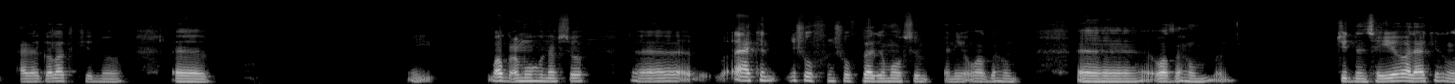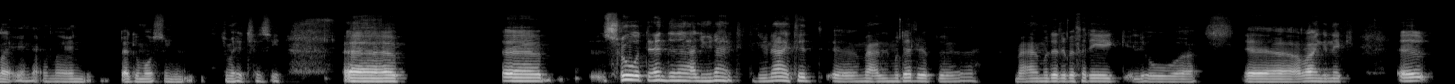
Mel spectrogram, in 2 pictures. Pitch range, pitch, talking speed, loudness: 135-165 Hz, 145 Hz, 95 wpm, -23 LUFS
